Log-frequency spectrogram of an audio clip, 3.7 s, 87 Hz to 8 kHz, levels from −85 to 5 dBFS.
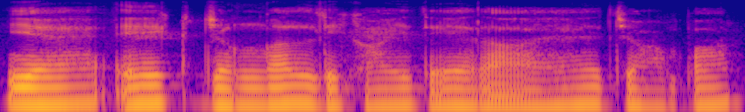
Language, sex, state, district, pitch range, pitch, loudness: Hindi, male, Uttar Pradesh, Shamli, 115-120 Hz, 115 Hz, -20 LUFS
